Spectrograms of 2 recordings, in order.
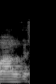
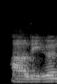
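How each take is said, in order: First: The word is said as two syllables. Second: An extra vowel splits the word into three syllables. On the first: This is the standard form of the word. "no alga" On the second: This is how people there say it. "allí suelen pronunciar áliga"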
